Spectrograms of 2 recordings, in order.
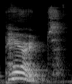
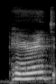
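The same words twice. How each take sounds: First: Parent in English, final T sounded; English pronunciation. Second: Parent in French, no T at the end; French silent T. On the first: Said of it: "words that we use in French and in English". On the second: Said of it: "you don't pronounce the T". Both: Shown as a demonstration.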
